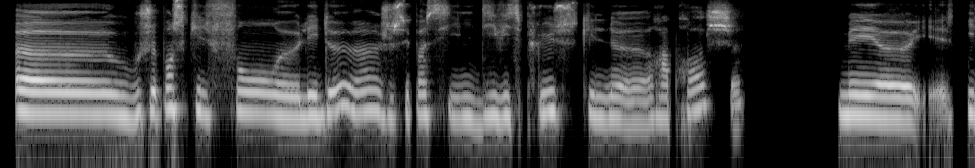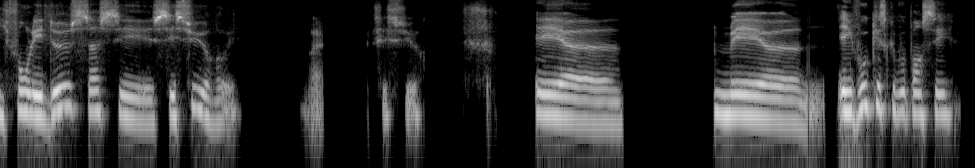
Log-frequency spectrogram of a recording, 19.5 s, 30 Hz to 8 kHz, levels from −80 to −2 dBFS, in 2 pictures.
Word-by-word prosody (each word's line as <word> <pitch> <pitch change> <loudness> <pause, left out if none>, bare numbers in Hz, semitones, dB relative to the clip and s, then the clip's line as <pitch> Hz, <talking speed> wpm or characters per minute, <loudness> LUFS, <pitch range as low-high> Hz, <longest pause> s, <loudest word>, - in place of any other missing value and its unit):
Heu, 185 -2 +5
ou 170 -1 -2
je 195 +1 +1
pense 215 +3 +1
qu'ils 200 -5 -6
font, 185 -1 -2
heu, 165 -1 -1
les 170 +2 0
deux, 195 +6 -2
hein. 195 +1 -4
Je 165 -1 -5
sais 170 +2 +3
pas 175 0 -6
s'ils 165 -5 -2
divisent 165 +1 -4
plus 185 0 -3
qu'ils 160 -3 -7
ne 140 -3 -6
rapprochent, 185 - -1 1.1
mais, 170 -1 +2
heu, 155 -1 +4
yes, 360 +1 -11
ils 180 -4 -4
font 195 -1 0
les 170 -2 +6
deux, 200 +9 +2
ça, 195 -3 0
c'est 160 -6 -1
c'est 150 +4 +7
sûr, 175 -1 0
oui, 195 +6 -12 0.7
ouais, - - -14 0.5
c'est - - -13
sûr. - - -10 1.1
Et 175 -2 +3
heu, 140 -3 -2 0.9
mais, 175 -2 +3
hem 145 -4 -3 0.2
et 190 0 +5
vous, 220 +5 +1
qu'est-ce 220 -1 -2
que 210 - -6
vous 190 0 -3
pensez? 180 0 -3
175 Hz, 135 wpm, -23 LUFS, 160-190 Hz, 1.1 s, c'est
